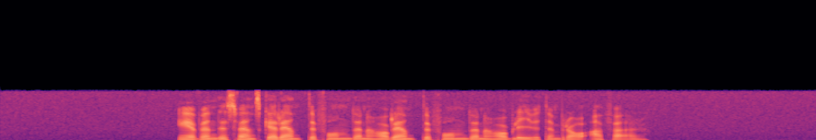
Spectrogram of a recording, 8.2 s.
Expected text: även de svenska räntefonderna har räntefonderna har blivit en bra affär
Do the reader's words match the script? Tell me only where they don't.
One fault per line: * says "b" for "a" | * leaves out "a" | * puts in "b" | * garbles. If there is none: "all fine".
all fine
